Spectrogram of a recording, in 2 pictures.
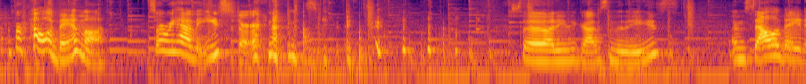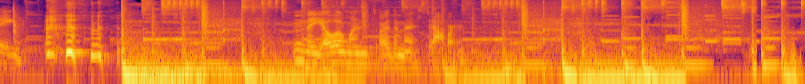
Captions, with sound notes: I'm from Alabama. That's where we have Easter. (laughs) No, I'm just kidding. So I need to grab some of these. I'm salivating. (intense synthesized music) The yellow ones are the most sour. (intense synthesized music)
